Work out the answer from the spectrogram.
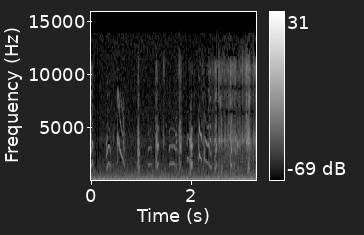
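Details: Noisy White-browed babblers at a woodland pond: a rapid string of short squeaky whistles and slurred chips, jumbled and overlapping, suggesting several birds calling at once.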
